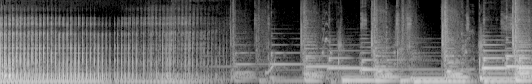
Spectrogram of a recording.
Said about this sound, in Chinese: 书店小猫一边兴奋地摇着尾巴，一边发出它史上最大的呼噜呼噜。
